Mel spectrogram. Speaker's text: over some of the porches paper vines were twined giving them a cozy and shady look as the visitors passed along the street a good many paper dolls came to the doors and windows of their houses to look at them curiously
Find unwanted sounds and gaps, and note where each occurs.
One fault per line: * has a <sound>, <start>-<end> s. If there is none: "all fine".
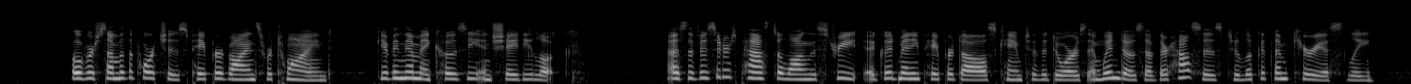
all fine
